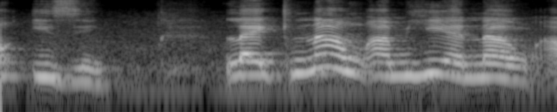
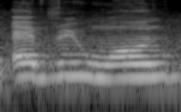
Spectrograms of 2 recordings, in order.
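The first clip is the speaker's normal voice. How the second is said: ordinary talk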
